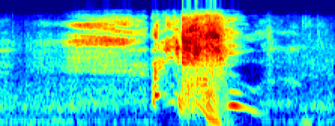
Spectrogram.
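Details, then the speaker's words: A natural, untickled sneeze from a person with allergies: a quick indrawn breath, then a sharp, forceful sneeze, with steady rain noise in the background. "I need And these are natural sneezes. I did not tickle my nose at all. These are just natural sneezes."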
